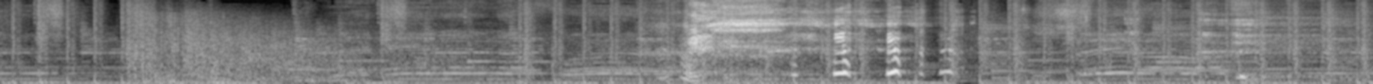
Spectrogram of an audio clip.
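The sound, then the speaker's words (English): Rapid gunfire from a video game makes a dense, continuous stream of sharp shots over a busy game soundtrack, with a few louder bursts near the end. “Rapid fire. I gotta reload.”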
